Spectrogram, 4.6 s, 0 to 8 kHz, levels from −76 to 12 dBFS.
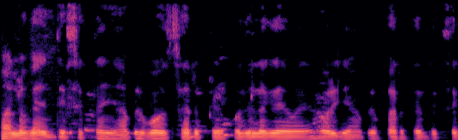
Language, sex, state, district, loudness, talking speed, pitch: Hindi, male, Bihar, Araria, -15 LUFS, 275 wpm, 105 Hz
